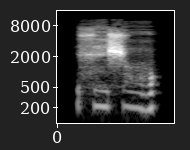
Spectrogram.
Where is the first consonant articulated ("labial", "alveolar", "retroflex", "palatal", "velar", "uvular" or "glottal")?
velar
